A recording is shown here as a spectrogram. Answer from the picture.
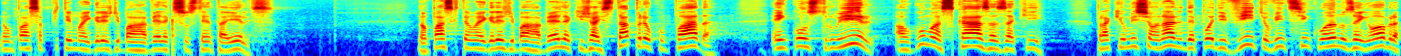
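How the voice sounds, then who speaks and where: On a very clean recording with a silent background, the speaker uses an animated tone at a moderate pace, with ordinary pitch variation and a dry, close sound with no echo. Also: man. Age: 60s. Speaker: pastor. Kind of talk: sermon. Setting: church.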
